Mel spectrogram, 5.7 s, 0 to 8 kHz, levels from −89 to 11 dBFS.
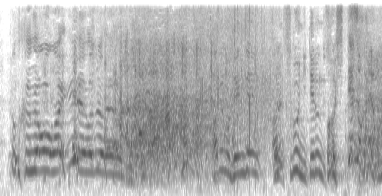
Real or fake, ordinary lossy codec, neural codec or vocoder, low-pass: real; none; none; 7.2 kHz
